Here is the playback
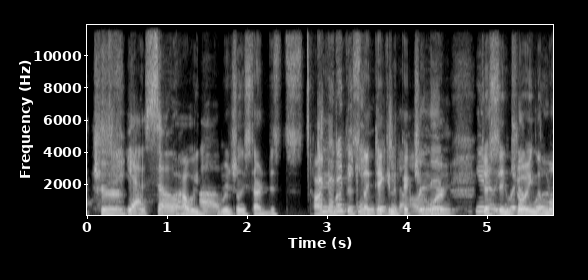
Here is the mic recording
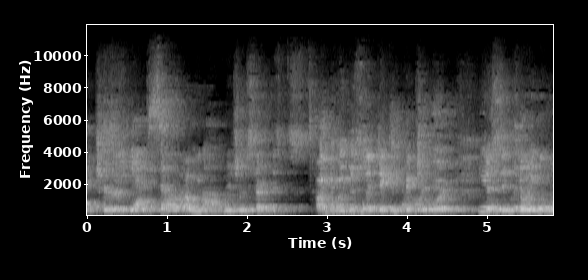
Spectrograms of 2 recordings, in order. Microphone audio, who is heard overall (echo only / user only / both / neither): echo only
